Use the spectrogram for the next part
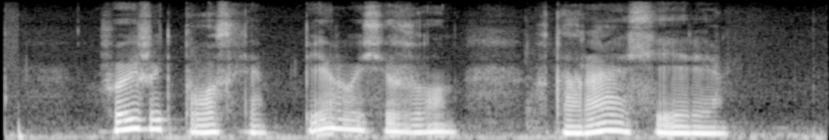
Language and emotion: Russian, sad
